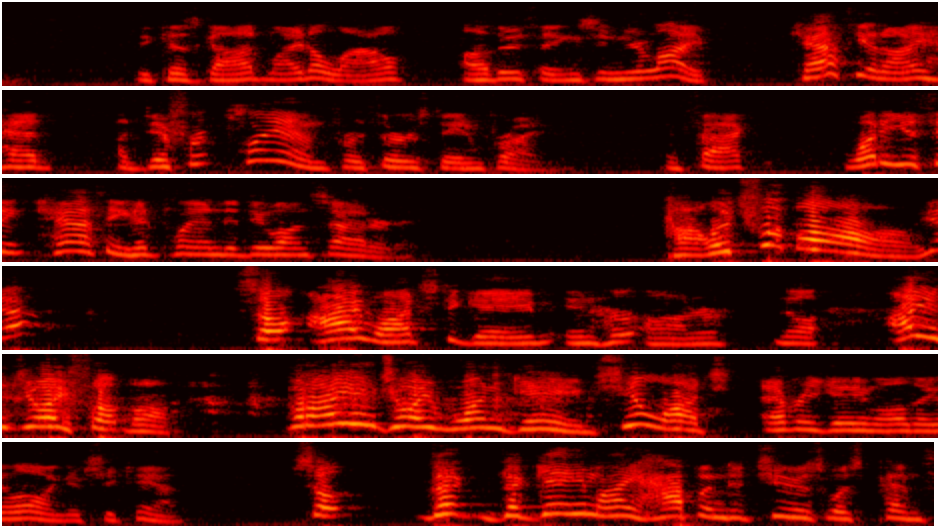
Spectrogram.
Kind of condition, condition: fault, uneven or low level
